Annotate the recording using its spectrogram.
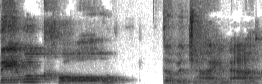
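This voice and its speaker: A woman speaks with a Spanish accent in an animated tone. Audible room echo surrounds her voice. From Puerto Rico. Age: 60s. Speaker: life coach and speaker. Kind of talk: podcast interview.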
